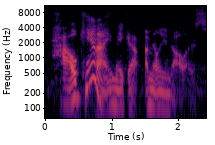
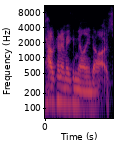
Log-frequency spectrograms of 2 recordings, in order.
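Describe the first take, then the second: First: It sounds excited, full of possibility. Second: It sounds needy, coming from lack.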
